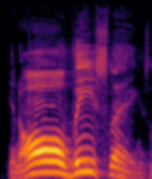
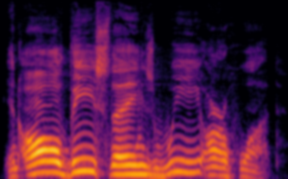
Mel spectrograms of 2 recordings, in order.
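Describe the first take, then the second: First: Slow, loud, with all punched; louder and slower, all leaned on; stress on all. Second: Slow reading with all drawn out; drawn-out all and a questioning what; stress on all. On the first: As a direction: lean hard on the word all, slowly. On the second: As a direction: stretch all, then ask what. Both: Shown as a demonstration. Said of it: "read the text with the emphasis".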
